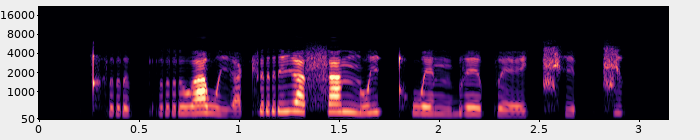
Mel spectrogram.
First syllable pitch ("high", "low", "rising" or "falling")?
low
